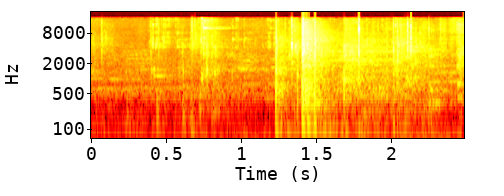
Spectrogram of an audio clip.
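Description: A puppy knocking a GoPro camera about on a wooden floor: irregular knocks and scuffs on the camera, with a loud cluster of knocks about a second and a quarter in.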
